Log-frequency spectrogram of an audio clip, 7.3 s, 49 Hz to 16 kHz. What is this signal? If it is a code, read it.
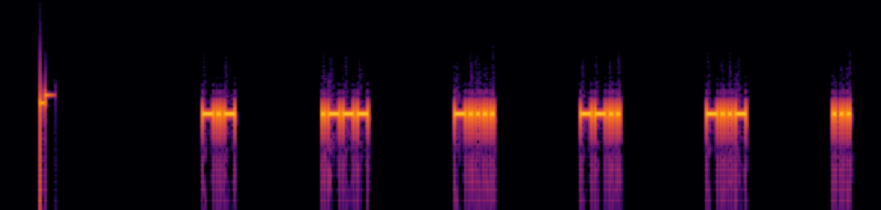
Morse code, heard as a keyed tone, about 38 wpm, spaced as for 11 wpm, 700 Hz. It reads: KJ6ZXS
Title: USA Call Signs - 6 Characters - 8x Character Spacing - 40wpm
